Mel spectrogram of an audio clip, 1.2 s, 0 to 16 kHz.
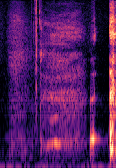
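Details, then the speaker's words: Adult woman presenter on live TV coughing after attempting a voice impression: a soft strained vocal sound, then two short, sharp cough bursts, briefly sounding like choking. "I went to do the Frank Butcher and then literally made myself cough. £10. I sound like I was choking then for a second."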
